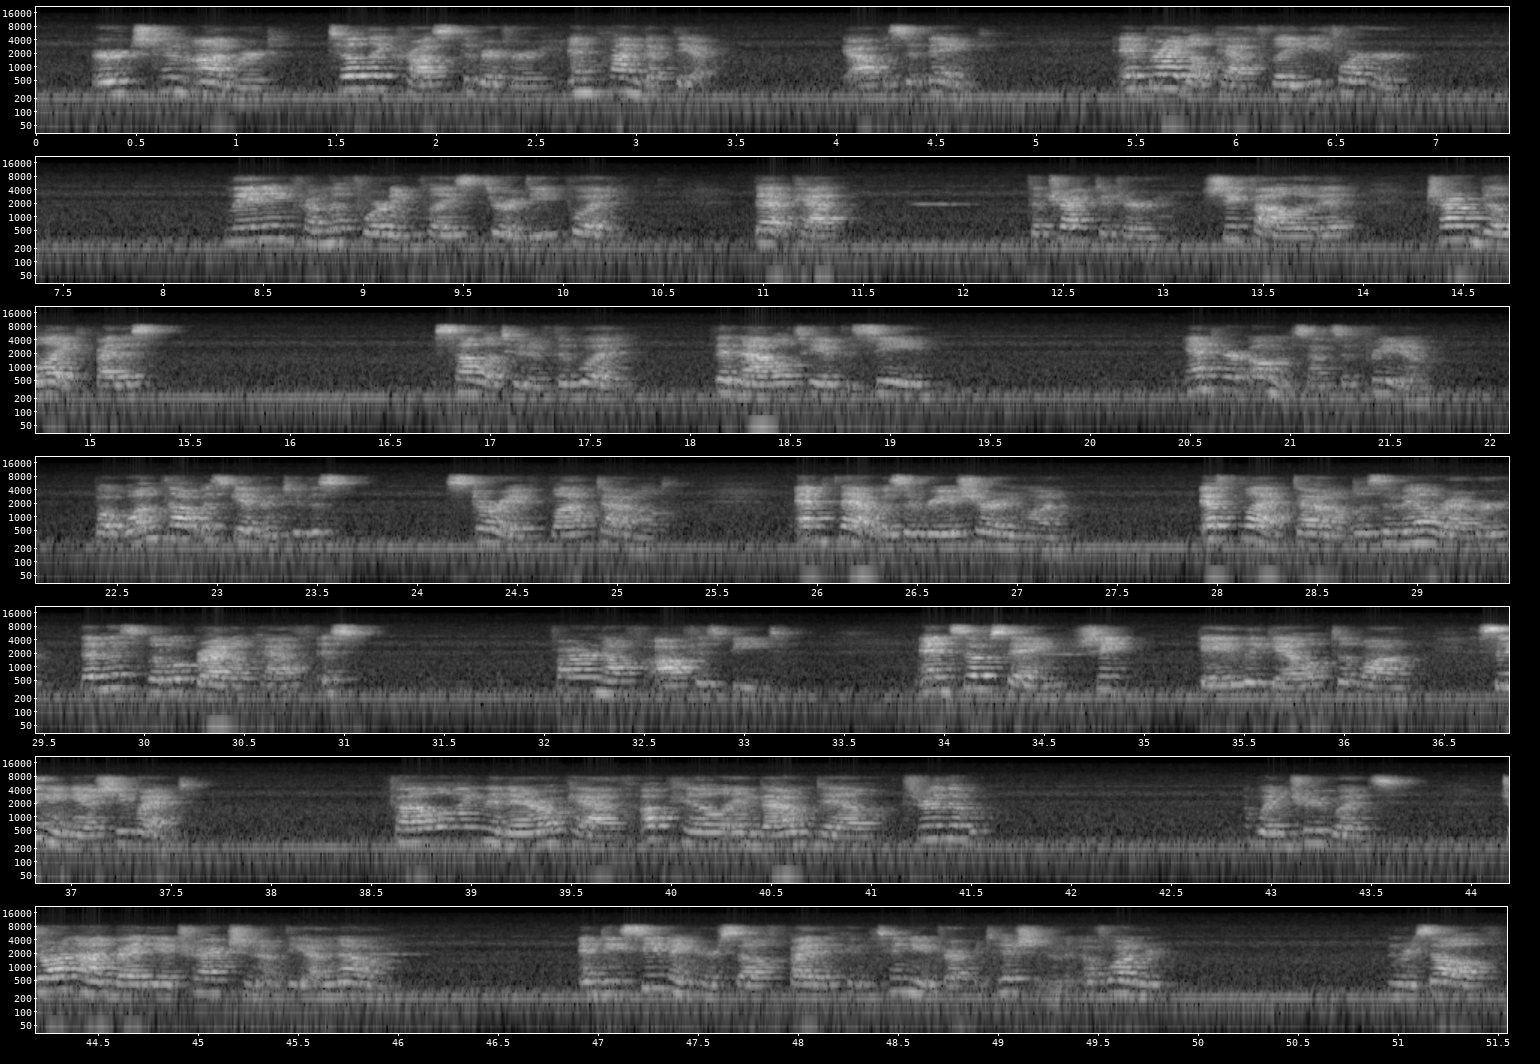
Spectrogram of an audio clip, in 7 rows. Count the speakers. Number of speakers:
one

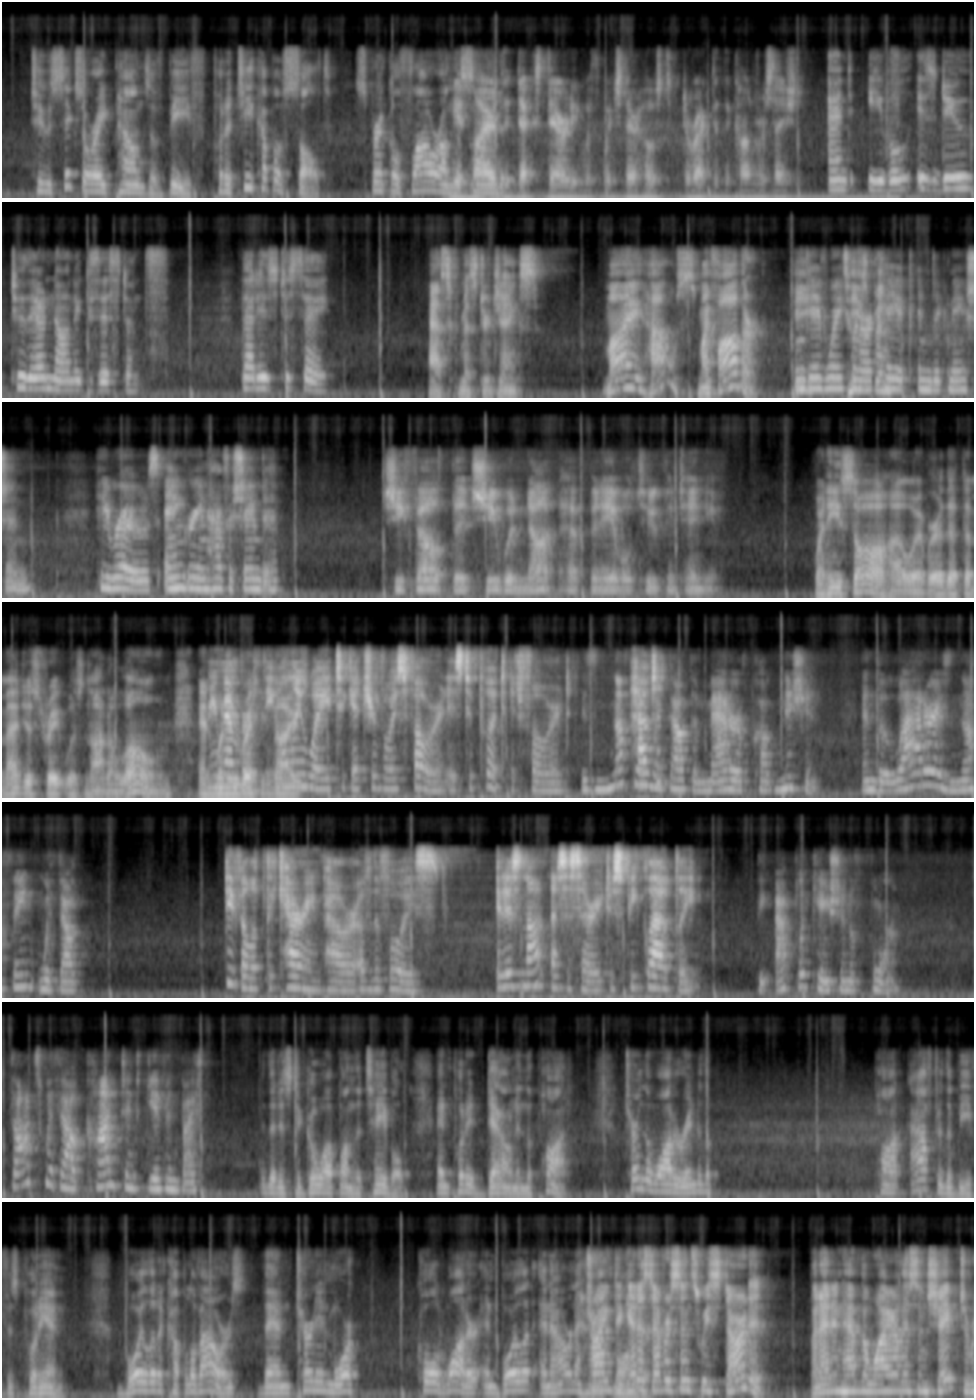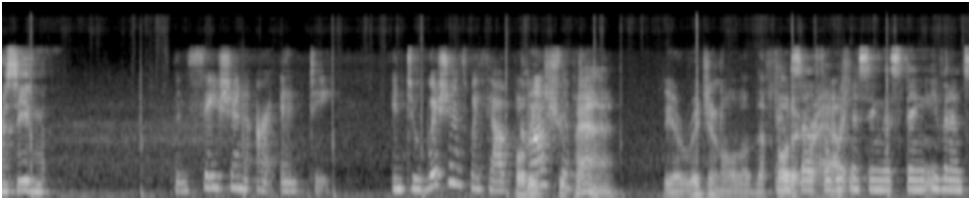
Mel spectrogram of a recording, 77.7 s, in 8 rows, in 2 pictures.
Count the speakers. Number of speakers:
nine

